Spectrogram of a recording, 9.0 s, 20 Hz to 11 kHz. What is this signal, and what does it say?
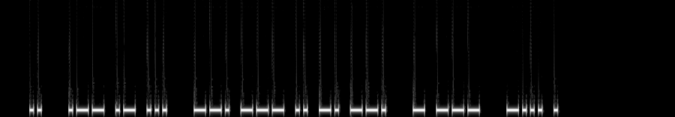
Morse code, heard as a keyed tone, about 23 wpm, 700 Hz. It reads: I WAS GOING TO BE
